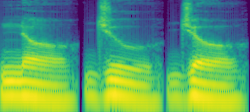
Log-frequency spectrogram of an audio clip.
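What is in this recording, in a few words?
"nojujo", concatenated syllables; Affixing experiment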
